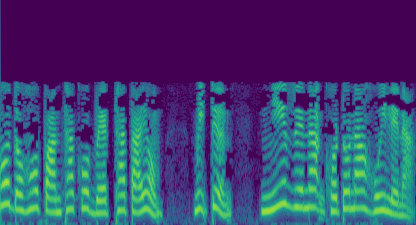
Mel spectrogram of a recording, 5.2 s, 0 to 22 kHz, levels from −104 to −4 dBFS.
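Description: Throughout the speech, the sound is hissy and grainy, with nothing above 4.9 kHz. This is most likely heavy Vorbis compression at a very low rate, consistent with a bitrate of around 15 kbps. The codec keeps a smooth spectral envelope but quantises the fine residue so coarsely that detail turns into noise. On a spectrogram the treble stops at a hard ceiling, and harmonics below it look speckled rather than clean.

Pre-echo appears four times: at 0.54 s, just before "ᱯᱟᱱᱛᱷᱟ ᱠᱚ"; from 1.42 to 1.44 s, right after "ᱫᱚᱦᱚ ᱯᱟᱱᱛᱷᱟ ᱠᱚ"; from 1.61 to 1.64 s; and from 2.63 to 2.65 s. Each time a sharp onset sits late in a transform block, and the noise sized for it spreads back into the quieter moment before it, across 18 to 31 ms. A short hiss anticipates each attack and softens it. On a waveform, low fuzz precedes the transient, and a spectrogram shows a thin broadband smear leading into the attack.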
